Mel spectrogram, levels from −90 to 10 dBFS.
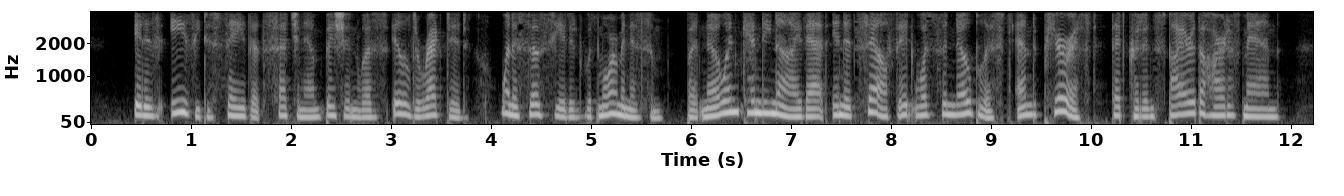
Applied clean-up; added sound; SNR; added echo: none; none; none; none.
